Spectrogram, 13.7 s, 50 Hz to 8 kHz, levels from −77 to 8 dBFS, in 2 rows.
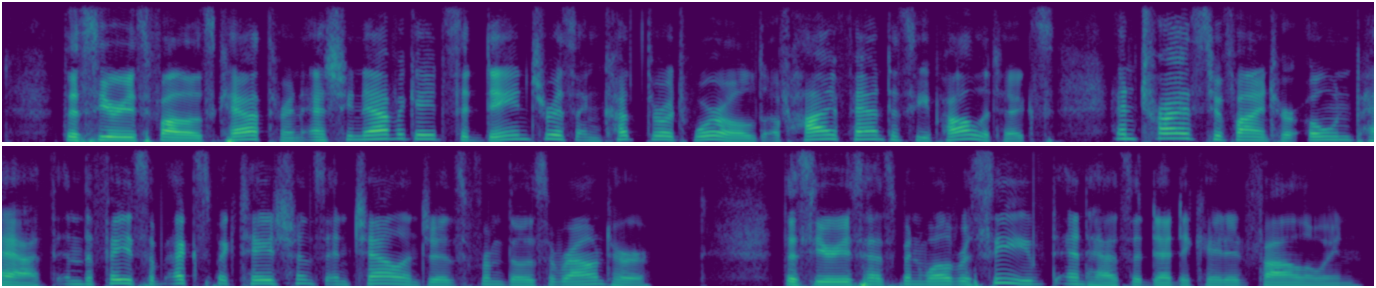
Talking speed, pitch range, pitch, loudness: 195 wpm, 155-210 Hz, 180 Hz, -25 LUFS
